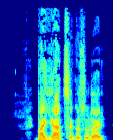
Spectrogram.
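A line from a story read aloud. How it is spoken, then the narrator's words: Quick blurted shout. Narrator (Russian): не задумываясь, выкрикнул гонец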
